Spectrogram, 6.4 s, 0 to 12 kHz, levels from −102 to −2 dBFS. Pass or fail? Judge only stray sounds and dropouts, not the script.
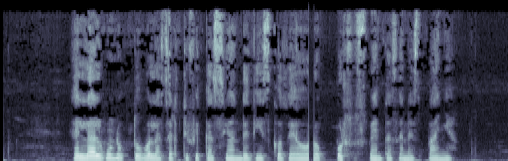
fail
